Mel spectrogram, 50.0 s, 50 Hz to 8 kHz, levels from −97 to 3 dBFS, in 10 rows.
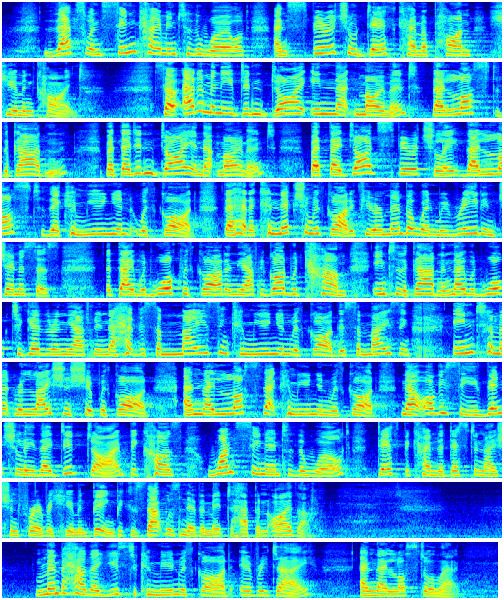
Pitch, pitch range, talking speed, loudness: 255 Hz, 230-280 Hz, 170 wpm, -25 LUFS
